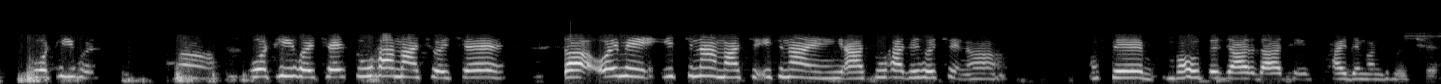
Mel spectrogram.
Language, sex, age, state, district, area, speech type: Maithili, female, 18-30, Bihar, Madhubani, rural, conversation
